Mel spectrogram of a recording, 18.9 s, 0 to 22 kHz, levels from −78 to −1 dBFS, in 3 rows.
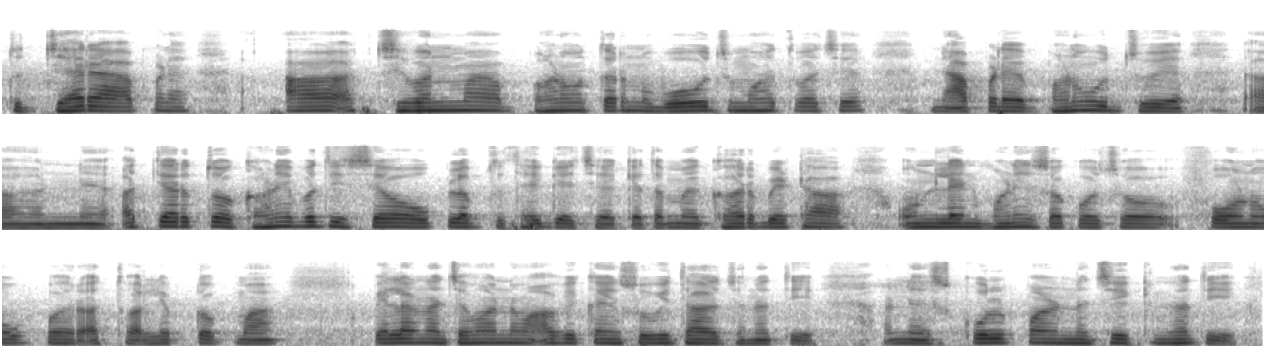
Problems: none marked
